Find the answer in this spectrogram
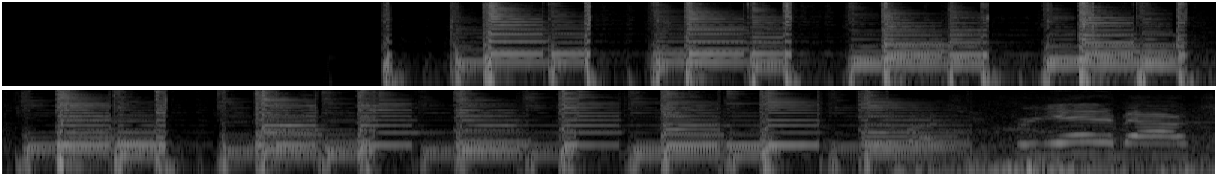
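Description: Acoustic string instrument strummed in a quick rhythmic chord pattern, starting about a second in and stopping about seven seconds in. A person's voice follows near the end over a low rumble.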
